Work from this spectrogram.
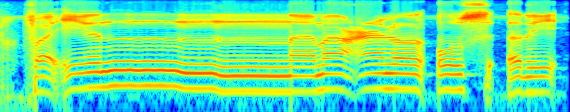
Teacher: ro-nya berharokat kasrah, tarkik tipis, ro-ri dibaca tipis, hukum bacanya itu tarkik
